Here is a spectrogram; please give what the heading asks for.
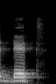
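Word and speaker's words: debt: पे स्टार्ट करते हैं डेट साइलेंट है इसको हम करेंगे डेट यानी कर्ज डेट कर्ज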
